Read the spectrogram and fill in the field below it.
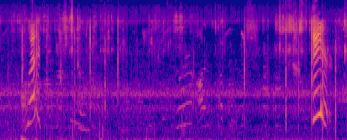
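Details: A peacock at the LA Zoo gives its mating call, looking for a mate: two loud, nasal, wailing calls about six seconds apart, each rising then falling sharply, with faint human voices murmuring between.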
